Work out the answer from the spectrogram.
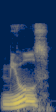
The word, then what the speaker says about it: Muules: by the name of mules I'll spell that one for you it's m uu l s I didn't say w because it sounds like you're saying the letter W Get It Anyway check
